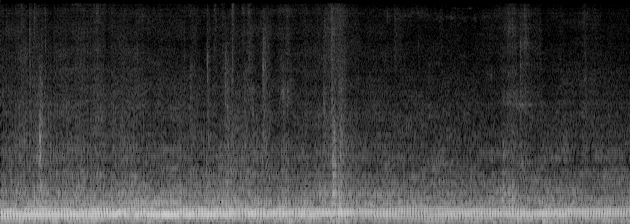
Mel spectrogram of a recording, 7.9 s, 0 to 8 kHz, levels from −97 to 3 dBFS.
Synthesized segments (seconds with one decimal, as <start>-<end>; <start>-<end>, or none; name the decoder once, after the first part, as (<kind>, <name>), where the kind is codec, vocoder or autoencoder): 0.0-5.5 (codec, SNAC); 6.0-7.9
